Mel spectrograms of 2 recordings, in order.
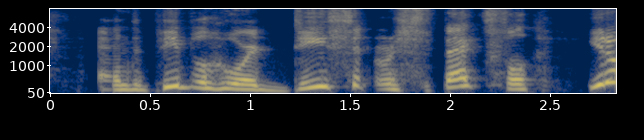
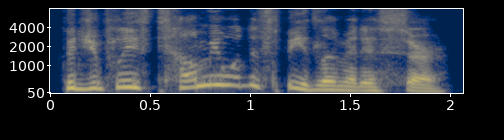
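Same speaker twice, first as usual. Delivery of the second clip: much softer, overly courteous reply; sweetly polite; 8 dB quieter than usual. Retold or imitated. Driver answering the angry trooper, soft mock-polite.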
